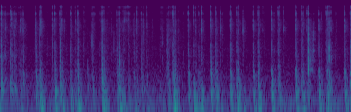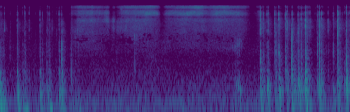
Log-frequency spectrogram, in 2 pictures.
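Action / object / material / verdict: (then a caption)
tap / hardcover book with glossy paper dust jacket / paper / none. Long nails rapidly tap across the glossy paper dust jacket of the hardcover book *Tress of the Emerald Sea* as it lies flat, making a fast run of crisp, dry clicks. Midway the tapping gives way to a steady, bright scratching hiss over the cover for a few seconds, then the quick tapping returns.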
